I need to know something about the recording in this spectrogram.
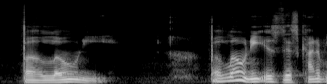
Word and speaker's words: bologna: word comes from Italian in Italian they say bologna something like that I don't speak Italian but in America we pronounce it baloney I don't know why I don't know what happened but that's how we pronounce it this is baloney the first vowel is not stressed so it has a short sound it's a schwa baloney the second syllable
